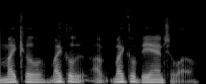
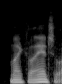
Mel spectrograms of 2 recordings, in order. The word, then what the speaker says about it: Michelangelo: So I did want to ask you something about now you'd send me you told me about Michael D'Angelo. Michelangelo. I'm sorry, Michelangelo. So I can't pronounce the name right.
